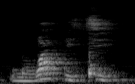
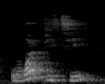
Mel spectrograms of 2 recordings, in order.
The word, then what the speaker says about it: wapiti: wagon et ça peut donner aussi le son ouais comme wapiti d'accord wapiti c'est un animal c'est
